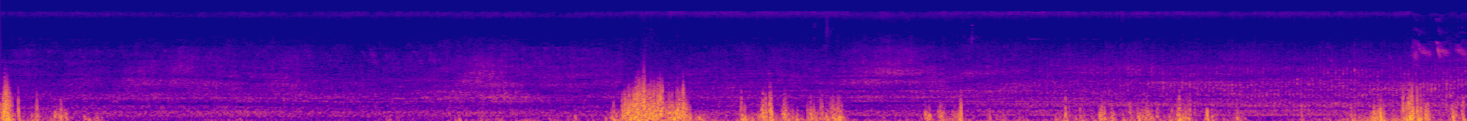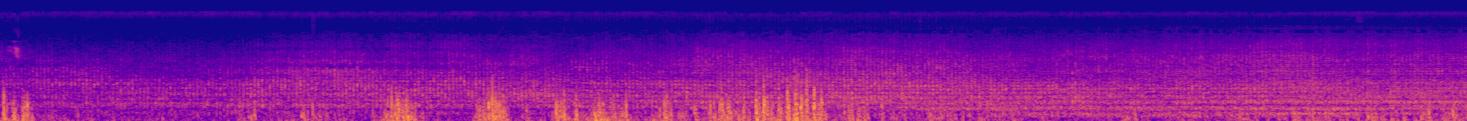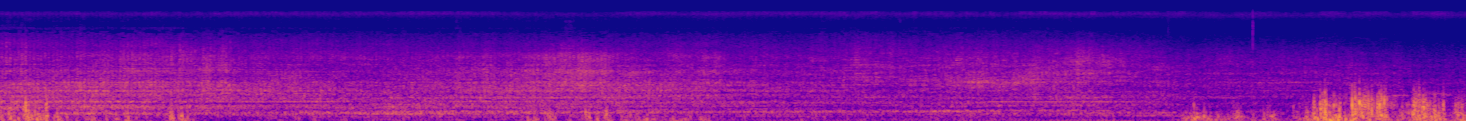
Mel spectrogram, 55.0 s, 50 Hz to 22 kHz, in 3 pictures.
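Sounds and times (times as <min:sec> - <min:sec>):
engine drone: 0:00.0 - 0:55.0.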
